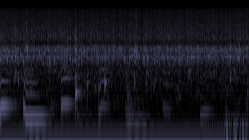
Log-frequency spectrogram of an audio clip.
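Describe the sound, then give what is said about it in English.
Recorded beneath a glacier by scientists tracking changes in glaciers: a steady fizzing, crackling hiss like trickling meltwater, broken by repeated low, hollow tones that drop and warble, with no voices. “We're going under a glacier”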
